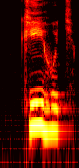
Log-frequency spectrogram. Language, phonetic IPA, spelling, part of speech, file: Ukrainian, [ˈkʲiɦɔtʲ], кіготь, noun, Uk-кіготь.ogg
- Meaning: claw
